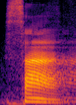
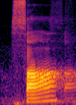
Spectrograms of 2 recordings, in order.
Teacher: Sa tersenyum, so nggak pakai senyum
